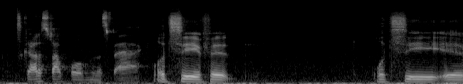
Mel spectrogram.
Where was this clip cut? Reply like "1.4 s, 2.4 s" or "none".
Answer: none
